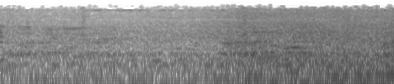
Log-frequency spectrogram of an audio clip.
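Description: A car engine runs as the car drives off.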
